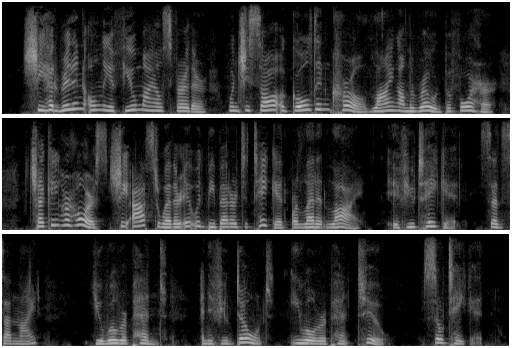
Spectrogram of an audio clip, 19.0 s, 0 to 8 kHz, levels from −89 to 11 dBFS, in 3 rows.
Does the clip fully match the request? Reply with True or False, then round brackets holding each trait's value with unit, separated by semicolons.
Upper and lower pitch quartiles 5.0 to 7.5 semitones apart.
True (5.4 semitones)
